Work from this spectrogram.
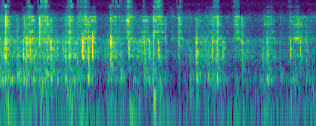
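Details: Gritty, uneven clicking and rasping as the hub is turned by hand, from a worn-out wheel bearing, a possible cause of shaking down the road.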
